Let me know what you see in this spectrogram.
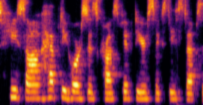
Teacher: you'll hear that breathy break between voiceless consonants and vowels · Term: voiceless consonant task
